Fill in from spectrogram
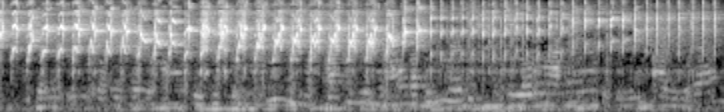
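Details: Lovebird of the fighter type in a long ngekek chatter with tight pauses: a sustained, fast, rattling stream of high pulses, about eight per second, steady then slightly softer, with faint voices talking in the background.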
